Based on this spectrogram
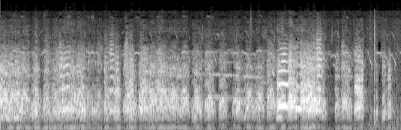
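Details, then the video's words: Several geese trade nasal honks and cackles, calls overlapping in uneven bursts, one louder sharp honk near the end standing out from the flock. "Гусь голос . Қаз дауысы"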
